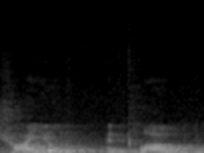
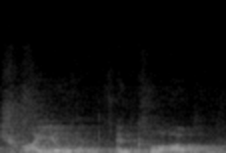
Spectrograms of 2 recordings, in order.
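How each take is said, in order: Both takes have the same delivery.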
